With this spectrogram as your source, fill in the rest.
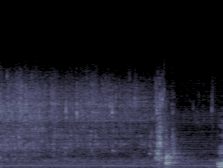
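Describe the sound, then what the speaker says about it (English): Water is poured into a rice cooker pot of Japanese rice with a soft, quiet trickle, then a couple of brief, brighter splashing bursts toward the end. "we'll pour in more water"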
